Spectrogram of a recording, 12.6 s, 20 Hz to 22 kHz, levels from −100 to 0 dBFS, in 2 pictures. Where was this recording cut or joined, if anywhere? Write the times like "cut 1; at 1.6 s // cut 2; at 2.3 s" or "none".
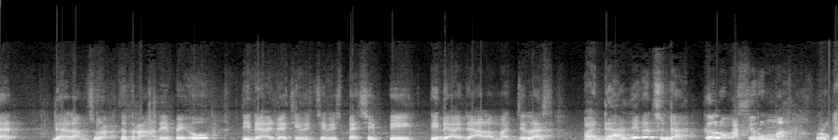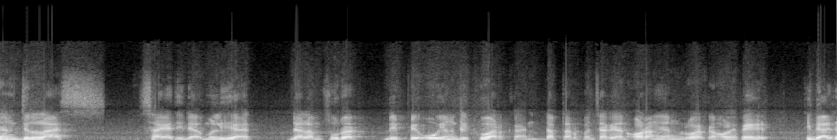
cut 1; at 6.2 s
